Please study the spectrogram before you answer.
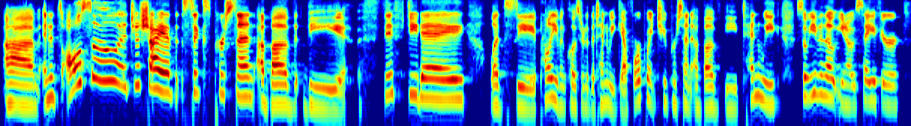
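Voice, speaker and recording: A woman's voice: medium pitch, lively intonation, moderate pace, no room sound, studio quality. A female co-host who asks questions and guides the conversation through stock charts. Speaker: co-host of market show. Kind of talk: conversational market analysis.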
